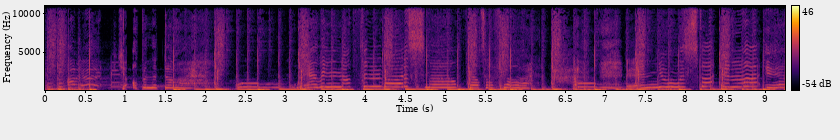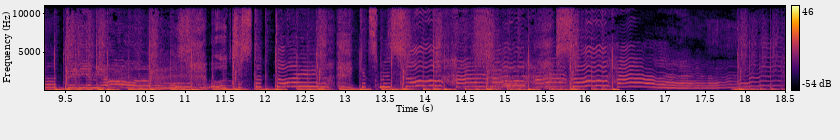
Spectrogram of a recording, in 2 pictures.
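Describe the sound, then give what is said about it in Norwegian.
A pop song with a male singer's melodic vocal line, singing about how much he wants a girl, over a steady thumping beat and bassline, loud and continuous, with a sweeping synth swell near the end. “han synger om hvor mye han har lyst på en jente, så vi kan høre det”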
